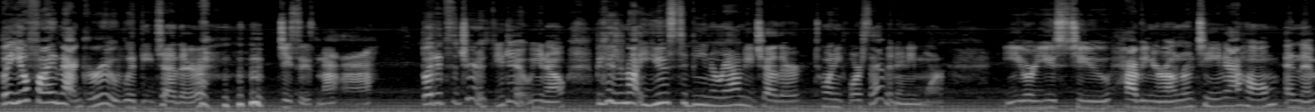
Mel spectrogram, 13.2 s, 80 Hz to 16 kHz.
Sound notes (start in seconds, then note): 2.0 laughs loudly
